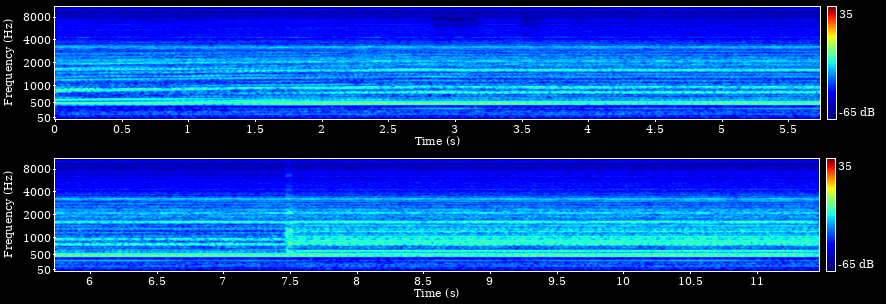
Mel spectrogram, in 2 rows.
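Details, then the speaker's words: 1985 Plexus P/20 UNIX workstation hard drive, powered without data cables and recorded with the microphone right next to the drive: only a smooth steady spindle whine with no head clicks. The platters spin up properly, but there is no head seek activity. "okay so obviously it's spinning properly but I was expecting more head activity sounds and it doesn't sound like it's doing it anything"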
